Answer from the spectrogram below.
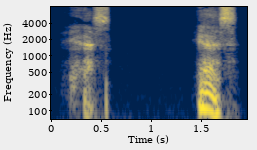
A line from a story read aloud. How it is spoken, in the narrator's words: came hoarsely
